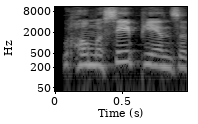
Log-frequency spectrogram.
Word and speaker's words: Homo sapiens: Today, Homo sapiens are the only only species within the Homo genus. Am I saying that correctly? Left? – Yes, you are.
